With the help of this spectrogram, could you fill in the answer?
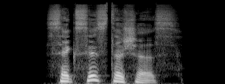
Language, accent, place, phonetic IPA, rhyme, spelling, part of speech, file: German, Germany, Berlin, [zɛˈksɪstɪʃəs], -ɪstɪʃəs, sexistisches, adjective, De-sexistisches.ogg
- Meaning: strong/mixed nominative/accusative neuter singular of sexistisch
